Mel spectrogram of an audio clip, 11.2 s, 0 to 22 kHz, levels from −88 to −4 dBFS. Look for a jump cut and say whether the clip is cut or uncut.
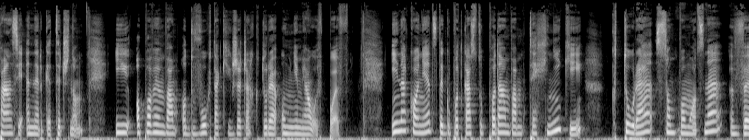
uncut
